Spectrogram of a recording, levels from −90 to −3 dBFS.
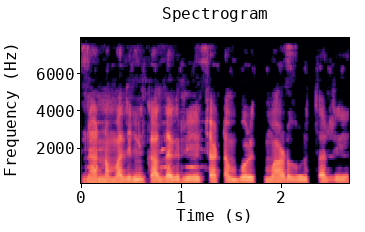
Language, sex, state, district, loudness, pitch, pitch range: Kannada, male, Karnataka, Bijapur, -23 LUFS, 115 Hz, 110-130 Hz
